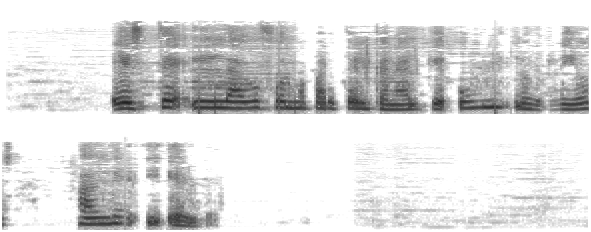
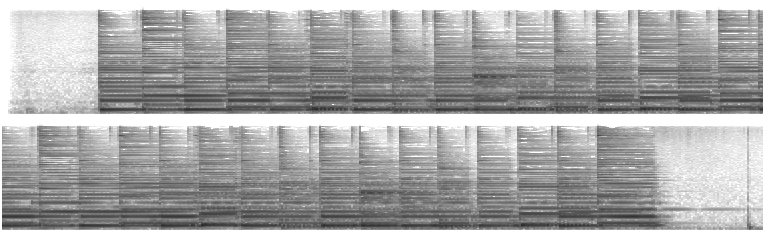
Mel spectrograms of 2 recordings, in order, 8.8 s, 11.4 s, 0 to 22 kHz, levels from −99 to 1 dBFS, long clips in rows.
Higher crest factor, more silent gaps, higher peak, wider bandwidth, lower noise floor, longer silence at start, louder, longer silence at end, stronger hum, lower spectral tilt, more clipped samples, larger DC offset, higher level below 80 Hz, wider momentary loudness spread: about the same, 20 dB vs 16 dB; neither; about the same, -6 dBFS vs -6 dBFS; second, 11 kHz vs 17 kHz; first, -88 dBFS vs -59 dBFS; about the same, 0.8 s vs 0.7 s; about the same, -23 LUFS vs -22 LUFS; first, 2.95 s vs 0.1 s; neither; about the same, -5.5 dB/octave vs -5 dB/octave; neither; neither; about the same, -62 dBFS vs -58 dBFS; first, 8 LU vs 4 LU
